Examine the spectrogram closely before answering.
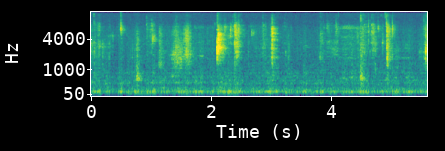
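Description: Faint squelching and scraping of a lemon half being squeezed and reamed with a metal spoon, juice dripping into the bowl, a few soft separate squeezes with the strongest about two seconds in. A low steady hum runs underneath.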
